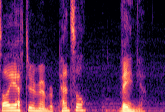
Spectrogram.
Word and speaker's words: Pennsylvania: In Pennsylvania. When I say it sounds like Pennsylvania, how do you say it? Huh? Pennsylvania? Pennsylvania. Pennsylvania. Just say Penn State. Penn State there. There it goes. It's like pencil.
